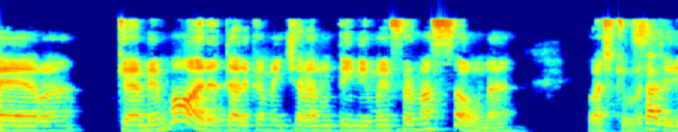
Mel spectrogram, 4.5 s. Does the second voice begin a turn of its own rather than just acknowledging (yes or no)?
yes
